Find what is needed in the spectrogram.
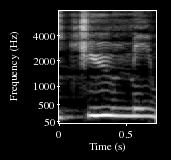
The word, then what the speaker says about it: Jummy: Like, because the way it's abbreviated, or it was abbreviated at that time, was Jummy with an J-U-M-M-Y. I was like, it sounds like mummy.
